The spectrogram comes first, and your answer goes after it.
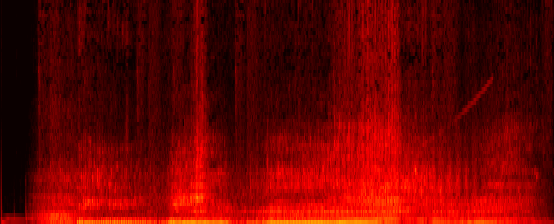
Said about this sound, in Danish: Altså, det er ikke den Corvette, som Jan kører racerløb i, men det er en Corvette. det er rigtigt. Det er en Corvette.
